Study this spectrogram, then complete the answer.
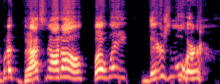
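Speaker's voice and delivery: slow TV infomercial pitchman announcer voice. A host hyping prizes to the audience: infomercial announcer voice. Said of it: "I sound like an infomercial".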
